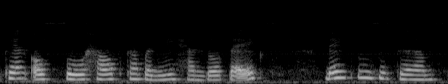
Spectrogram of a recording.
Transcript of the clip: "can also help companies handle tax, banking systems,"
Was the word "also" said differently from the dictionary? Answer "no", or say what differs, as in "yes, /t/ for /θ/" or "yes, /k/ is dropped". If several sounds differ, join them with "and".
no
